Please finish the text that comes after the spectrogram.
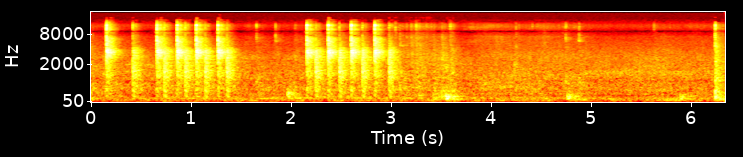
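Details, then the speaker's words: Yamaha TW200 that sat for a long time after being stolen, dead battery, on a jump box with choke on: bursts of rapid clicks with no cranking; starter solenoid suspected of sticking. "All right. That means the selenoid's sticking a little bit, I do believe."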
